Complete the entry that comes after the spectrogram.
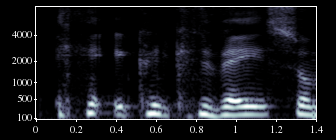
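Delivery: ordinary talk, nothing marked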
